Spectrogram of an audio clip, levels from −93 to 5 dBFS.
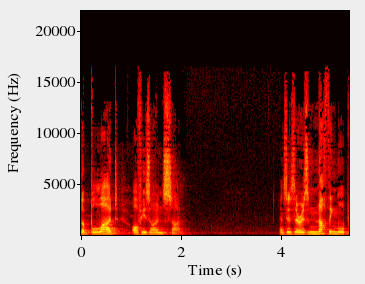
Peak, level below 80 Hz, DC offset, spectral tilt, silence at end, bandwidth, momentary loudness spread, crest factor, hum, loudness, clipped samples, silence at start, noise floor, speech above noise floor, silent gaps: -10 dBFS; -80 dBFS; under 0.1%; -3 dB/octave; 0 s; 16.5 kHz; 15 LU; 20 dB; none; -27 LUFS; under 0.1%; 0 s; -68 dBFS; 40 dB; none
